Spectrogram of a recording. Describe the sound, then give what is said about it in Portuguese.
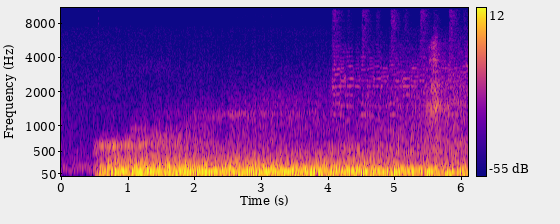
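A loud, steady roar of wind kicks in abruptly as a sudden storm darkens the daylight, and keeps blowing hard, with sharp crackling bursts of thunder and lightning breaking through near the end. “a gente começa a ouvir, junto com a ventania, os raios estourando.”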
